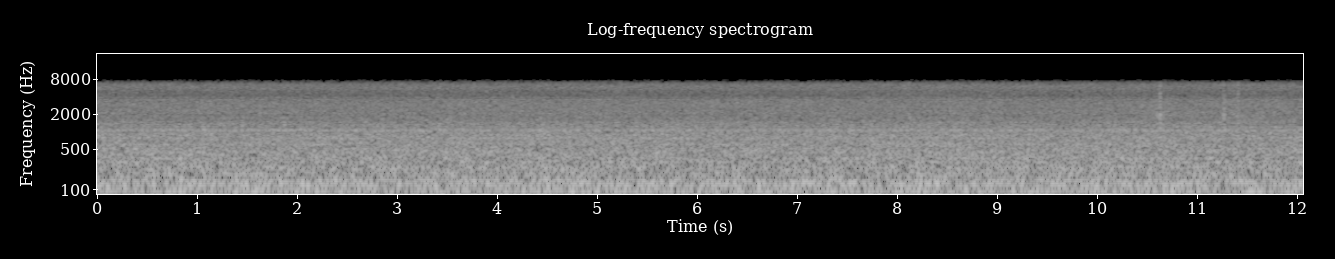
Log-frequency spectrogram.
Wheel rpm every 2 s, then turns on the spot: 0, 0, 0, 0, 0, 0.
none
